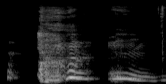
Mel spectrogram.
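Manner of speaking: long loud coughing fit; real hacking cough. Real, not acted. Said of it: "I still cough too".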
